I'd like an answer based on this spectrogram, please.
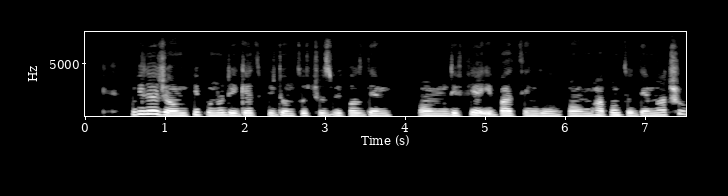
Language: Nigerian Pidgin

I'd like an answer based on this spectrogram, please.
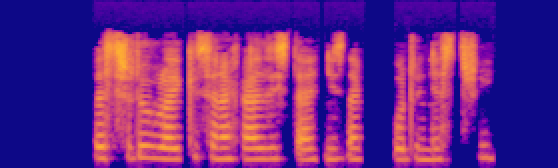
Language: Czech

